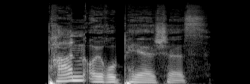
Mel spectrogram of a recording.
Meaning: strong/mixed nominative/accusative neuter singular of paneuropäisch
- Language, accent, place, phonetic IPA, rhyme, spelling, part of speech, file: German, Germany, Berlin, [ˌpanʔɔɪ̯ʁoˈpɛːɪʃəs], -ɛːɪʃəs, paneuropäisches, adjective, De-paneuropäisches.ogg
